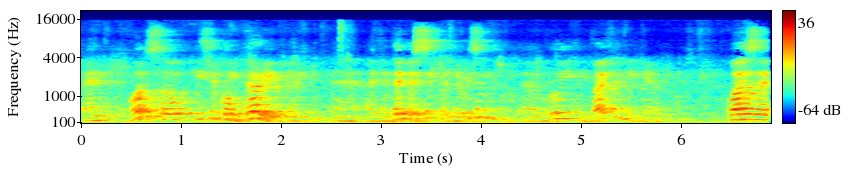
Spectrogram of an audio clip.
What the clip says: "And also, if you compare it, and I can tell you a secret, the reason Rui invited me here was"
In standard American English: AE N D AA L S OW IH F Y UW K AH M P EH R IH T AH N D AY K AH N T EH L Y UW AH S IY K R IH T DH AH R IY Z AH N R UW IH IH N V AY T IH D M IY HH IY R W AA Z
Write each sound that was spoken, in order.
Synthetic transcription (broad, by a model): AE N D AA L S OW IH F Y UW K AH M P EH R IH T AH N AY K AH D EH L AH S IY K IH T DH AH R IY Z AH N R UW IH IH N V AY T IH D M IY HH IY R W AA Z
